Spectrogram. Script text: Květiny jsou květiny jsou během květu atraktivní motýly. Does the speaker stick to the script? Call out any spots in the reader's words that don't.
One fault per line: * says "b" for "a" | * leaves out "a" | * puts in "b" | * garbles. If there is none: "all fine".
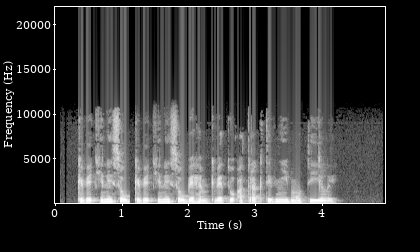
all fine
